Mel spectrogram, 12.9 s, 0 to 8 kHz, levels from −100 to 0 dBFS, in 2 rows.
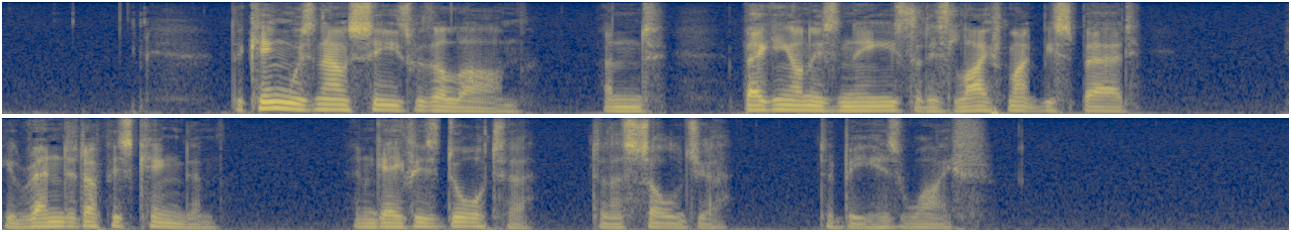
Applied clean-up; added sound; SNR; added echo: none; none; none; none.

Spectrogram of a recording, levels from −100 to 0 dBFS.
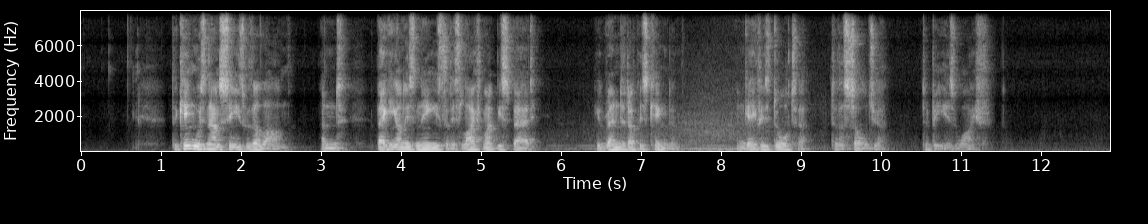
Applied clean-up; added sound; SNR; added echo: neural separator model SepFormer DNS4.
